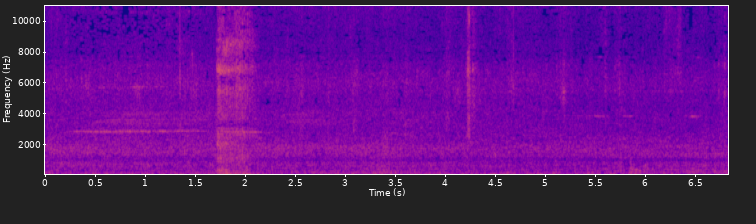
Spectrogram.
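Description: Steady rumble of city traffic, with a short whoosh falling in pitch about two seconds in.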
